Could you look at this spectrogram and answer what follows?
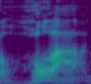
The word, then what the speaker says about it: hola: Jo, proč mám slova jako hola, kde mám jasný h, ale já ho prostě nemůžu vyslovit?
